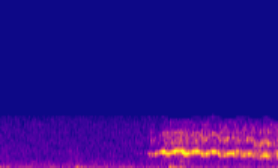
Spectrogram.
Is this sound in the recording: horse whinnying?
yes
